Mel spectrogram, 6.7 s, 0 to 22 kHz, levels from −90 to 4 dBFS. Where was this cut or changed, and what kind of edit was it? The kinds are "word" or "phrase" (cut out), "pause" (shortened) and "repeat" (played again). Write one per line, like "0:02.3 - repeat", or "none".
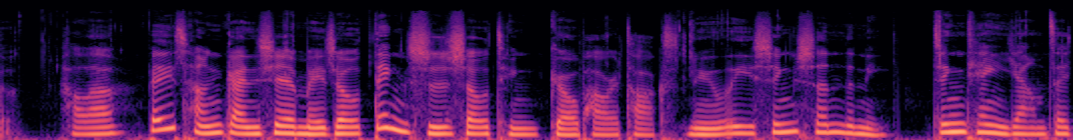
none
